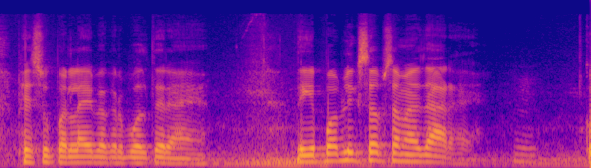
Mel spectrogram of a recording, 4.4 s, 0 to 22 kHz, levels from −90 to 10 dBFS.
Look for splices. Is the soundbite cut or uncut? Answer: uncut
